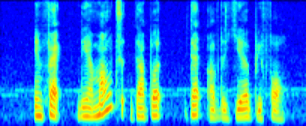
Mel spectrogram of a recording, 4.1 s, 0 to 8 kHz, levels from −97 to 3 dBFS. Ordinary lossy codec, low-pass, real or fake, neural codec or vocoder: none; none; real; none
